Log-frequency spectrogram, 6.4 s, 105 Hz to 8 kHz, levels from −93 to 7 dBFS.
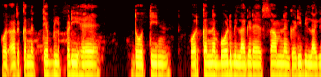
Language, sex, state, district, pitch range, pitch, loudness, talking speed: Rajasthani, male, Rajasthan, Churu, 110-115 Hz, 115 Hz, -17 LUFS, 185 wpm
